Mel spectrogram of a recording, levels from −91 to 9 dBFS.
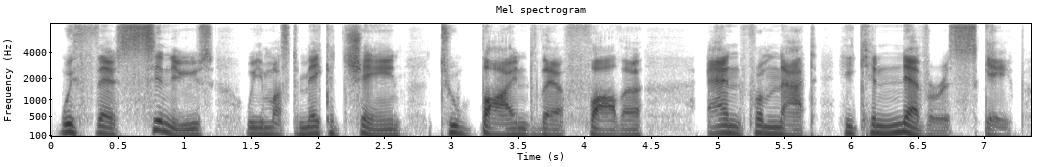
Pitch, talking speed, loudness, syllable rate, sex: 110 Hz, 155 wpm, -22 LUFS, 3.9 syllables/s, male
